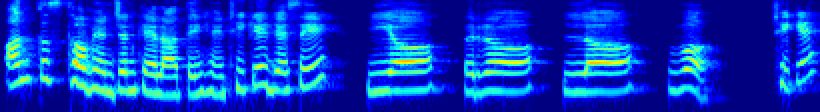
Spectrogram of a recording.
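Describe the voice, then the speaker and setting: A woman's voice: high voice, lively intonation, takes it slowly, a little mellow. A woman teaching a Hindi grammar lesson for exam coaching. She repeats terms and asks questions, then answers them herself.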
